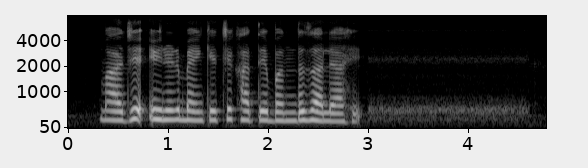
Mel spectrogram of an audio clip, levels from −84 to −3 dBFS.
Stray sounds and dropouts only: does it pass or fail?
pass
